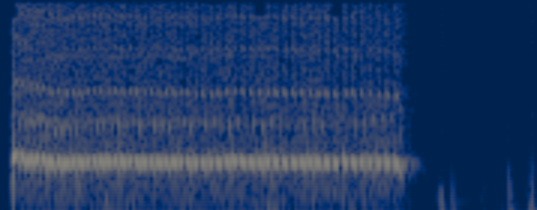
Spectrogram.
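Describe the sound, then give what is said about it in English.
A telephone rings in one long, rapidly trilling electronic burst that lasts under three seconds and then cuts off, followed by a few faint clicks. “Phone! Get your fucking phone now!”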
